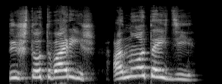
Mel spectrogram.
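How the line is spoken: Shouted. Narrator (Russian): крикнул

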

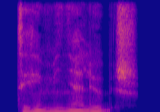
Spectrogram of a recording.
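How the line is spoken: Soft murmur. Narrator (Russian): тихо сказал он в ее волосы

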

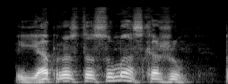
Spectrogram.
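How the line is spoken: Groan. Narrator (Russian): простонал

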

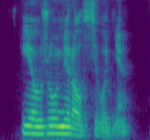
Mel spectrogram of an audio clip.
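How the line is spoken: Snorting. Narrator (Russian): фыркнул Джевидж

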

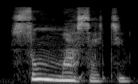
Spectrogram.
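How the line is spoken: Whisper in ear. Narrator (Russian): прошептала ему на ухо

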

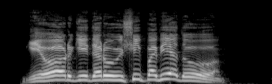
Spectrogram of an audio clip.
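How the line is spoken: Roaring. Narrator (Russian): проревел Нерба

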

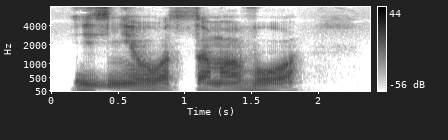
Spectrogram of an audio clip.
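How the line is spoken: Gloomy older man. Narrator (Russian): мрачно кивнул пожилой мужчина

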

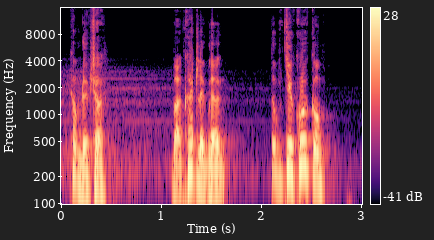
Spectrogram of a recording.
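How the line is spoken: Shout. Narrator (Vietnamese): Yên Nhiên quát lên

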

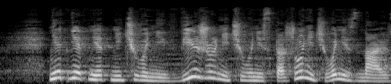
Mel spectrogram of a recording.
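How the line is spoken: Rapid chatter. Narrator (Russian): затараторила она

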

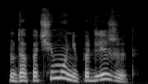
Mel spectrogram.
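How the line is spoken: Snorting hmph. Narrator (Russian): хмыкнул Ян

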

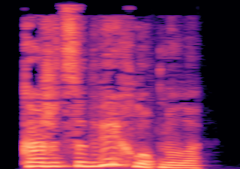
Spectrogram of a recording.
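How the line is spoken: Exclaiming. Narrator (Russian): воскликнул я, останавливаясь

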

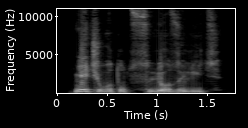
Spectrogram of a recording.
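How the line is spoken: Grumbling merchant. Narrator (Russian): проворчал купец

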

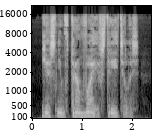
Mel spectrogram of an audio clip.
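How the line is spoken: Whisper. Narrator (Russian): шепотом сообщила Олеся

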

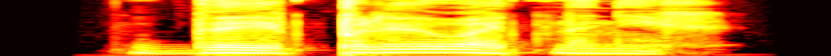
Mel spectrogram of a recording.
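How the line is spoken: Through gritted teeth. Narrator (Russian): сквозь зубы ответил я

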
